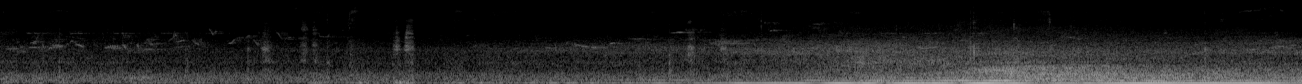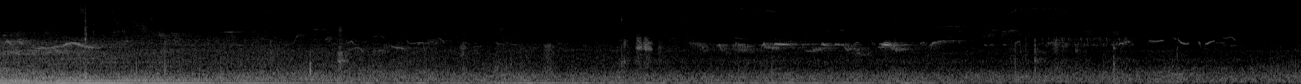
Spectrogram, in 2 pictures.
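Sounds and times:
car passing by: 0:05.2 - 0:18.8.

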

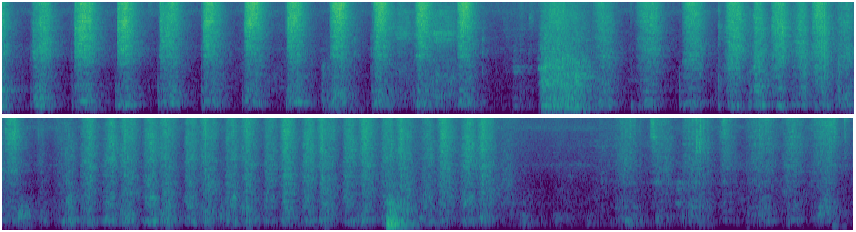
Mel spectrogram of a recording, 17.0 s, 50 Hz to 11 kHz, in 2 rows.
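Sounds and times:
rasp filing hoof: 0:05.4 - 0:13.5, 0:14.7 - 0:17.0.

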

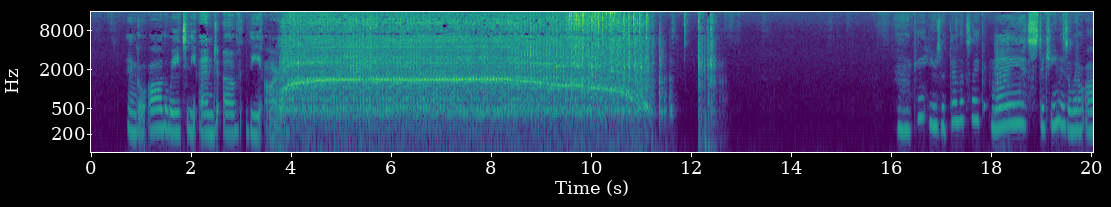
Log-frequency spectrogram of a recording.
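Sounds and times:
serger sewing machine whining: 0:03.7 - 0:11.7.

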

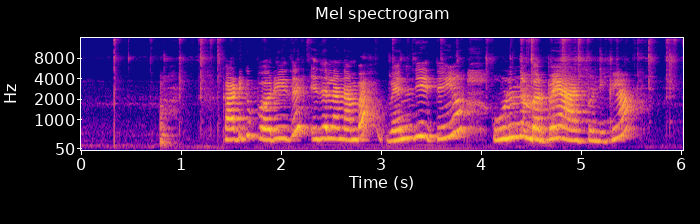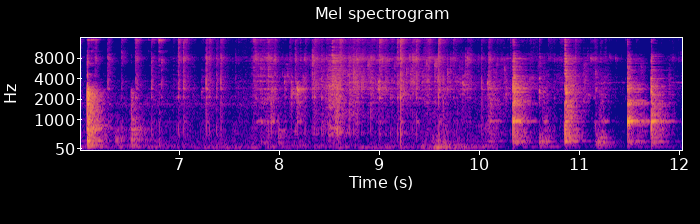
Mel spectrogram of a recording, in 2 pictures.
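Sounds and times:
seeds popping in hot oil: 0:00.2 - 0:12.0
metal ladle knocking on pot: 0:10.2 - 0:12.0.

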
